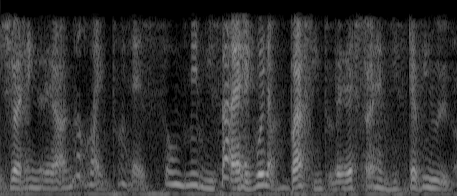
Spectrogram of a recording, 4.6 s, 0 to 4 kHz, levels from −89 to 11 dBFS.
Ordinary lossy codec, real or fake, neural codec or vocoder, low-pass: AAC, 24 kbps; fake; codec, 16 kHz, 0.5 kbps, FreqCodec, larger model; 3.6 kHz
